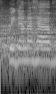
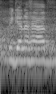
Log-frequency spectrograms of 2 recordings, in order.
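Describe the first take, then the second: No difference in how they are said.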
